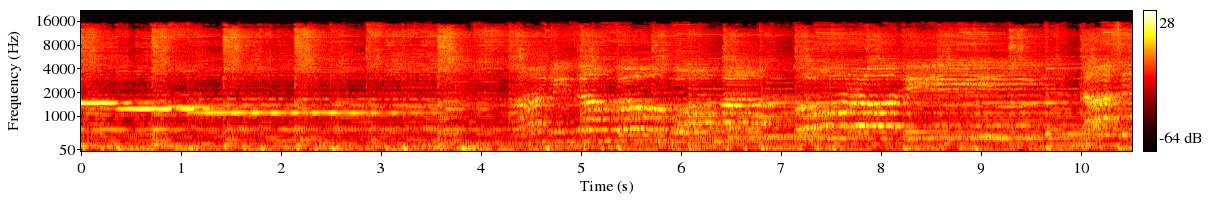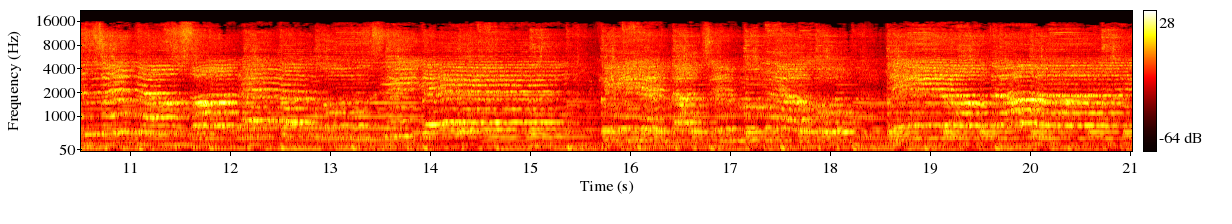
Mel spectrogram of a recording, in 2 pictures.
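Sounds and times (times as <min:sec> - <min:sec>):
instrumental backing: 0:00.0 - 0:21.0
choir singing: 0:04.3 - 0:21.0.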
